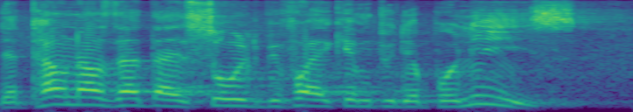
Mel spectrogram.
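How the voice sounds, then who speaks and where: Noticeable background noise surrounds a man speaking at a fairly slow pace. His pitch is fairly high, with lively intonation. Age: 50s. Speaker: witness at an inquiry, police general. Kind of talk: testimony. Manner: halting, repetitive.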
